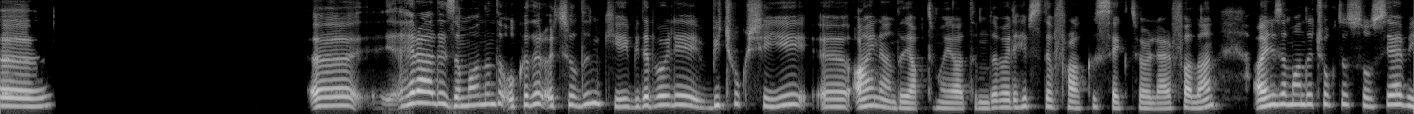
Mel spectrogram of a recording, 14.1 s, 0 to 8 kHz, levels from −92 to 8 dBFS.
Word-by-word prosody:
eee 215 -1 +6 2.8
Eee, 230 - +3 0.3
herhâlde 280 +4 +4
zamanında 245 +5 0
o 200 - -1
kadar 255 +2 +1
açıldım 245 +6 -1
ki 200 -6 -4
bir 205 - -5
de 230 -2 +3
böyle 240 -7 0
birçok 255 +3 -3
şeyi, 230 +4 -2
eee, 195 0 0
aynı 215 -1 +4
anda 165 -2 -3
yaptım 150 +1 -3
hayatımda. 155 +2 -3
Böyle, 185 0 -1
hepsi 210 0 -4
de 205 - +1
farklı 170 +1 -3
sektörler 155 -3 -2
falan. 170 +8 0 0.3
Aynı 210 +7 +6
zamanda 260 0 +1
çok 255 -1 -6
da 265 - -2
sosyal 250 0 0
bir 215 - +1
220 Hz, 125 wpm, -24 LUFS, 185-250 Hz, 2.8 s, eee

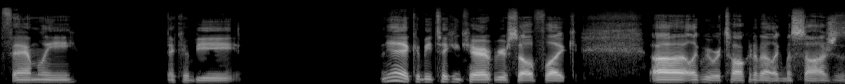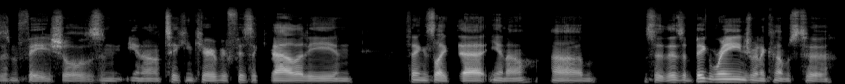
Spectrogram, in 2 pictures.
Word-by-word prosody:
family. 105 0 -1 0.9
It - - -6
could 100 -2 -9
be 100 -1 0 1.4
Yeah, 175 +4 +2
it - - +5
could 125 - -7
be 125 - -1
taking 125 -2 -3
care 110 0 +6
of 110 - -3
yourself 105 -2 +2
like, - - +1 0.8
uh, 110 -1 +7
like 110 0 0
we 115 - -6
were 100 0 -2
talking 100 +3 -1
about, 100 -2 0
like, 90 - -3
massages 95 +1 +2
and 95 0 -12
facials 85 +1 -1
and, 90 -1 -15
you 95 -2 -7
know, 85 0 -7
taking 100 -1 -3
care 95 - -1
of 95 - -6
your 95 - -8
physicality 95 -2 0
and 90 -1 -11 0.5
things 100 -3 -2
like - - +2
that, 95 0 +4
you 100 -2 -5
know, 90 +3 -5 0.2
um, 90 -2 -4 0.5
so - - -3
there's 105 +2 -2
a - - -9
big 140 +8 +1
range 120 -3 +4
when 100 -2 -3
it 90 - -8
comes - - -2
to - - -4
100 Hz, 165 wpm, -25 LUFS, 95-110 Hz, 1.4 s, uh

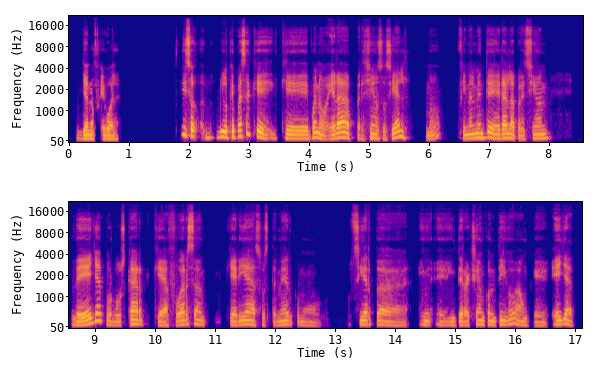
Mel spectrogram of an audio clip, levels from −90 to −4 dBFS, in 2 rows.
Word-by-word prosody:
Ya 120 +2 +4
no 120 -1 +2
fue 110 - -5
igual. 110 -1 0 1.0
Si 245 -1 +3
so 195 -2 +5 0.3
lo 170 +1 +5
que 180 - +7
pasa 190 +10 +3
que 135 - +2
que, 120 -2 +1
bueno, 130 -4 +1
era 150 +5 +5
presión 130 +3 -2
social, 145 - 0 0.2
¿no?, 110 +2 -6 0.2
finalmente 140 +4 +2
era 135 +1 +5
la 135 -4 +2
presión, 125 +6 -3 0.5
de 110 +2 +4
ella 235 +10 +4
por 115 -2 -5
buscar 135 +7 -1
que - - -1
a 100 - -2
fuerza 125 +3 0 0.3
quería 120 +3 0
sostener 115 +2 -6
como 100 -4 -12 0.5
cierta, 110 -6 -3
in 115 -2 -6
eh, 110 -6 -9
interacción 110 +4 -3
contigo, 125 +6 -2
aunque 100 -5 -8
ella 125 -1 +1
120 Hz, 130 wpm, -21 LUFS, 110-140 Hz, 1.0 s, que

